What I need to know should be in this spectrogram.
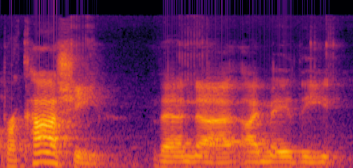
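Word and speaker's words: pracaxi: have um you have marula oil you have prashi prashi oil can you see that you have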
